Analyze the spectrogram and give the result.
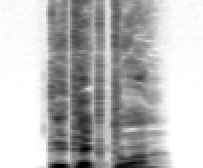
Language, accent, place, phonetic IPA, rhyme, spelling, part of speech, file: German, Germany, Berlin, [deˈtɛktoːɐ̯], -ɛktoːɐ̯, Detektor, noun, De-Detektor.ogg
- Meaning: detector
